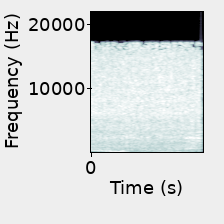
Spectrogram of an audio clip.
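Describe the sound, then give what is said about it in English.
Steady rushing water from a grist mill's water wheel fills the scene, with a faint, brief squeak from the turning wheel rising above the churning flow. “Well, I'll walk down to the water wheel. You can hear it squeaking away.”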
